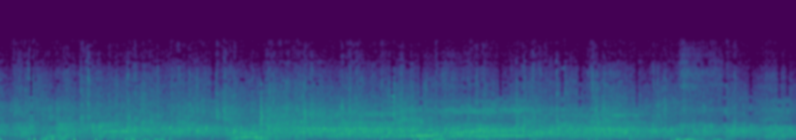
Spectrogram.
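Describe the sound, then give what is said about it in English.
An audience clapping during a church service, with steady applause throughout and voices calling out over the clapping. “I'm going to remember all of you that just clapped and said yes when it gets weird.”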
